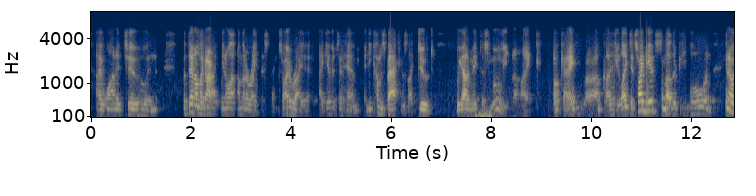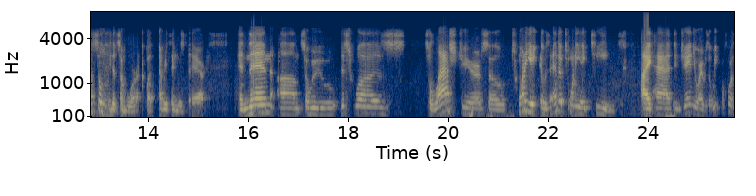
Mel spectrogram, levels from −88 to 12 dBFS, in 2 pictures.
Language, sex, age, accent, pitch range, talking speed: English, male, 50-69, American, 120-185 Hz, 230 wpm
